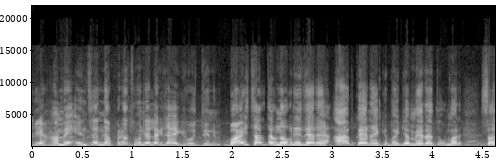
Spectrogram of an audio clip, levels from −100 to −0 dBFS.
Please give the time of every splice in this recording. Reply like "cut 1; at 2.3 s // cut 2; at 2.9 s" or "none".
cut 1; at 1.8 s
